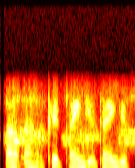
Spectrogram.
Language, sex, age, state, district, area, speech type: Malayalam, female, 18-30, Kerala, Pathanamthitta, rural, conversation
